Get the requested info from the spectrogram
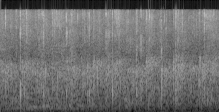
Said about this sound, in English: All those applause are for you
